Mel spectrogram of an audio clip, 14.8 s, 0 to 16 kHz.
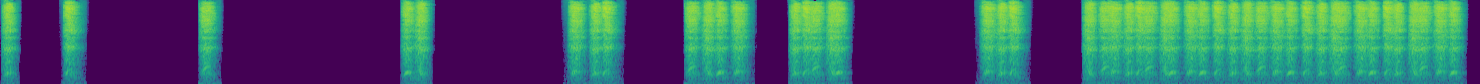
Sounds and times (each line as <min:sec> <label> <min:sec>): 0:00.0 rhythmic breath gasp sounds 0:00.9
0:02.0 rhythmic breath gasp sounds 0:02.2
0:04.0 rhythmic breath gasp sounds 0:04.4
0:05.6 rhythmic breath gasp sounds 0:08.6
0:09.8 rhythmic breath gasp sounds 0:14.7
